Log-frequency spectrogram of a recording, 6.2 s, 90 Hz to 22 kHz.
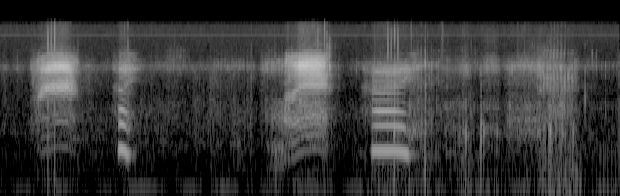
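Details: Sassy, a black male pet cat who lived to 17, gives two short, tonal meows about two and a half seconds apart, separated by breathy, hiss-like bursts of sound.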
